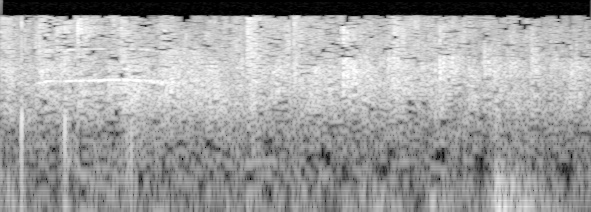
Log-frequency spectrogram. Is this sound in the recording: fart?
no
